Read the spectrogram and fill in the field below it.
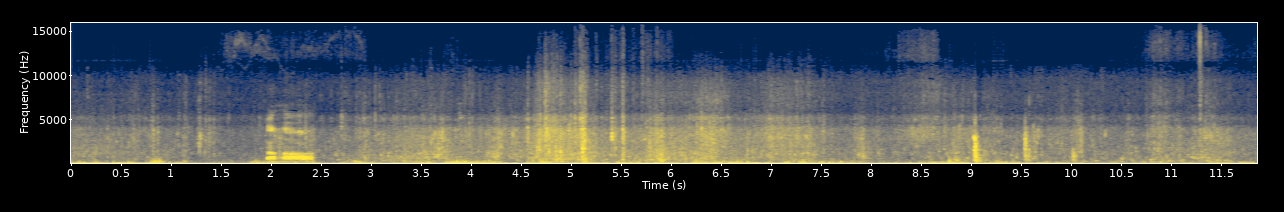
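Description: Wind blusters across the open sea.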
